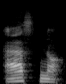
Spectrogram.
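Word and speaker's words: Asna: ஓகேவா, ஸோ the name அஸ்னா pronounced அஸ் ஆஸ்னா was given by Pakistan.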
